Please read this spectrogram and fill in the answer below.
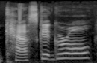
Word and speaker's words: casquette girl: But have you guys ever heard of a casquette girl? No. Okay. I don't think so. Apparently, so it's spelled like Casquette, but it was kind of changed to casket girl.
